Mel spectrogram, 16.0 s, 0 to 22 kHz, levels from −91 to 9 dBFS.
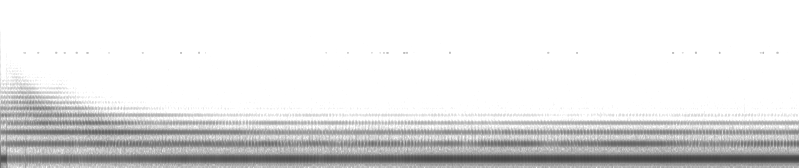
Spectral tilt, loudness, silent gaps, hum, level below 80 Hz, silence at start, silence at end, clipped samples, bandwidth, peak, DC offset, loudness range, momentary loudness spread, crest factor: -12.5 dB/octave; -25 LUFS; none; none; -68 dBFS; 0 s; 0 s; under 0.1%; 2.4 kHz; -16 dBFS; under 0.1%; 9 LU; 10 LU; 8 dB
